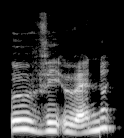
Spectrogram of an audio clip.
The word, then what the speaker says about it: even: significations du mot even que l'on écrit donc e V e n i V i n que l'on prononce even euh donc c'est-à-dire que ici le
